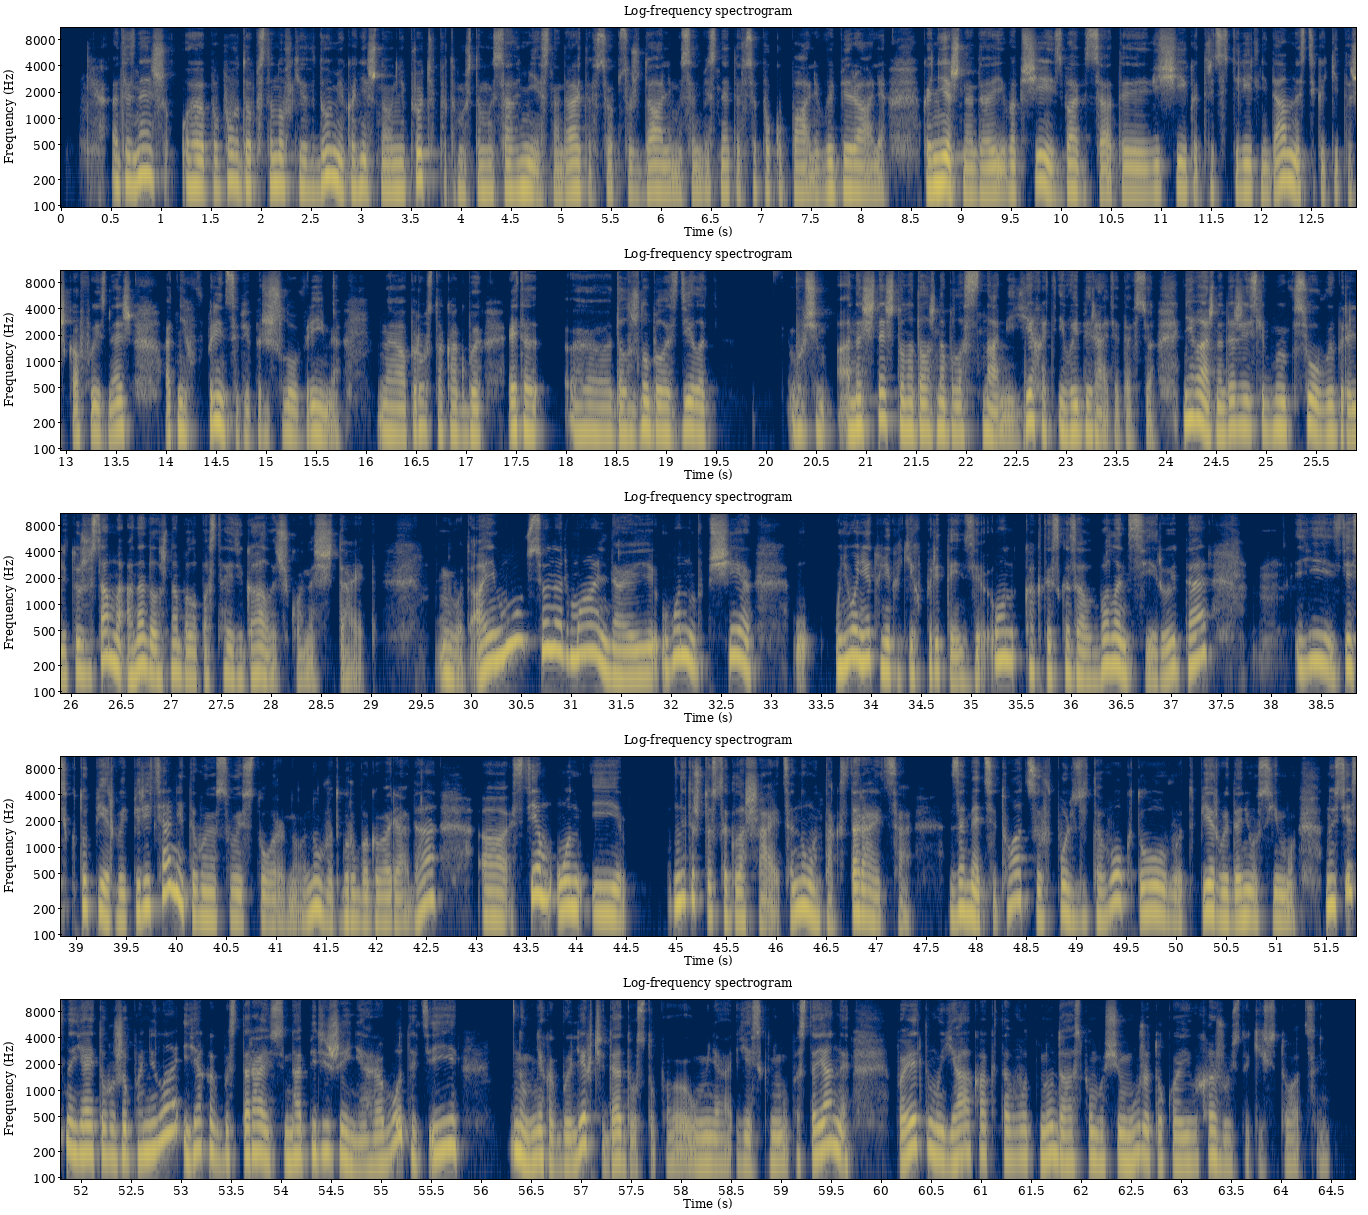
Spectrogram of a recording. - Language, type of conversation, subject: Russian, advice, Как сохранить хорошие отношения, если у нас разные жизненные взгляды?
- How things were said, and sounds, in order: none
